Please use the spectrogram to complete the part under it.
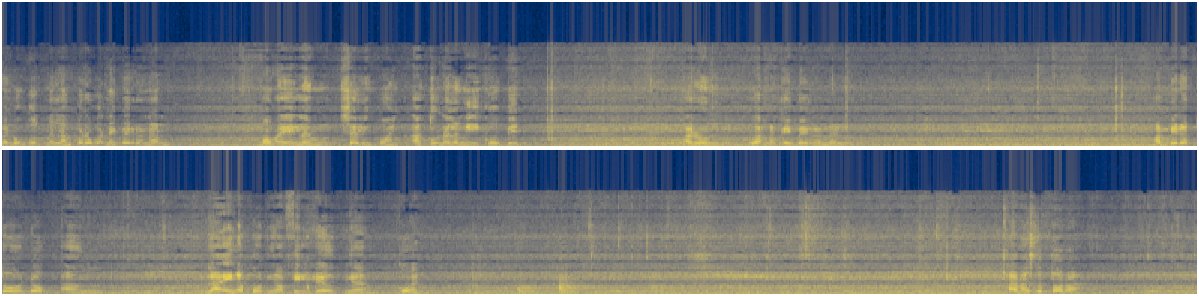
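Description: A middle-aged woman speaks calmly through a television loudspeaker.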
